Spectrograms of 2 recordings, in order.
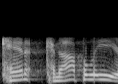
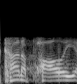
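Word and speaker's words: Kaanapali: And I think we're staying in a beach town called Can Canopoli, or I'm butchering Kanapali. I know I'm butchering it somewhere along the way, uh, but Maui will be the main home base for us for the better part of five or six days.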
